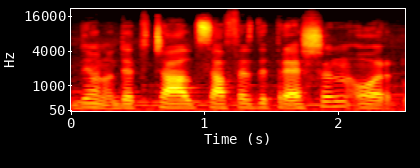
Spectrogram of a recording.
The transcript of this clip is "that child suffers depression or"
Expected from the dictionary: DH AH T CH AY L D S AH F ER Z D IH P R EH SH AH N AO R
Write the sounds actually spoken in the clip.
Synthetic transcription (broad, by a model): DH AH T CH AY L D S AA F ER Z D IH P R EH SH AH N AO R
